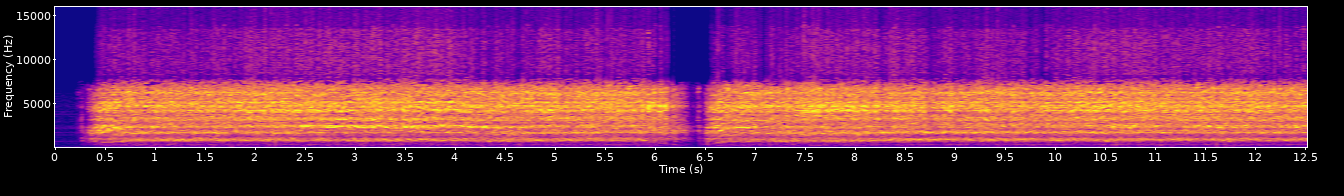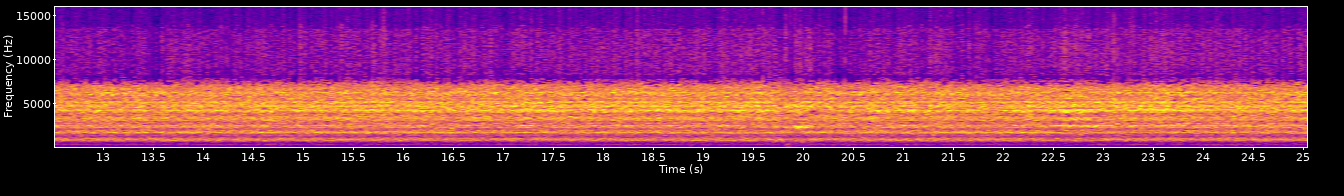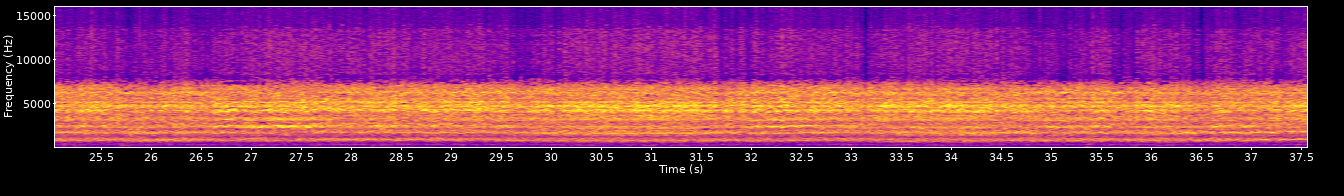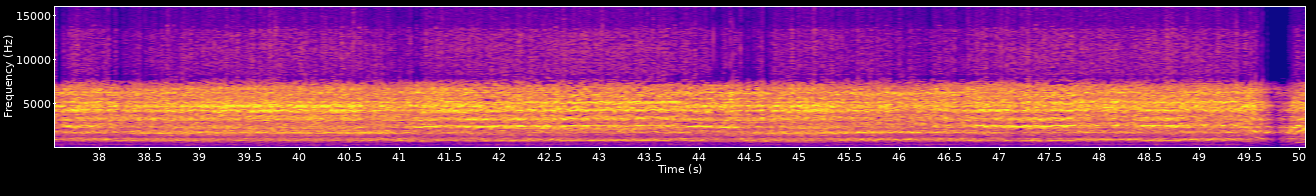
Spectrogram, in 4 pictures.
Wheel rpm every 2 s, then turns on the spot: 90, 220, 220, 150, 220, 230, 240, 230, 230, 230, 240, 230, 230, 220, 230, 210, 220, 220, 220, 220, 210, 210, 210, 230, 200.
none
